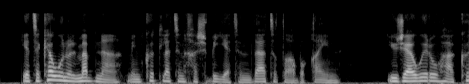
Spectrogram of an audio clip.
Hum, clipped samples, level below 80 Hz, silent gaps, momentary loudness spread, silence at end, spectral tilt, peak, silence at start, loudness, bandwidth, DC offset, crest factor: none; under 0.1%; -46 dBFS; none; 13 LU; 0 s; -5 dB/octave; -6 dBFS; 0 s; -25 LUFS; 12 kHz; under 0.1%; 20 dB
